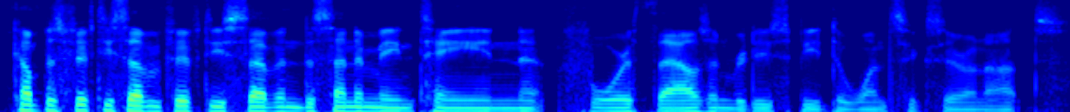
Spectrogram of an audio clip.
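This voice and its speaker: Deep-voiced man giving controller instructions. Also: steady tone, darkish tone, smooth, no room sound. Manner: measured, formal radio phraseology. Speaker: player as air traffic controller. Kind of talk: simulated air traffic control instructions.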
